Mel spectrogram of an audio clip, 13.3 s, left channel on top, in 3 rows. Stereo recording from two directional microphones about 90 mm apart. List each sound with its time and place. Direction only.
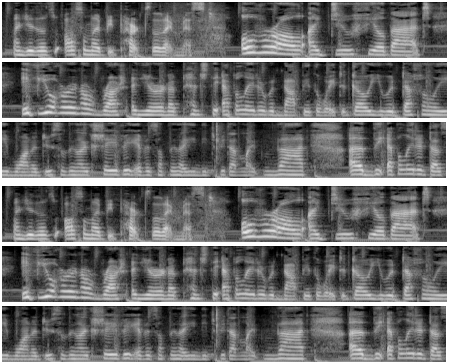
0.1 s speech: 15° right (ahead or behind)
1.3 s speech: 25° right (ahead or behind)
2.3 s speech: 35° left (ahead or behind)
5.2 s speech: centre (ahead or behind)
5.5 s speech: 30° left (ahead or behind)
